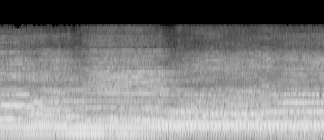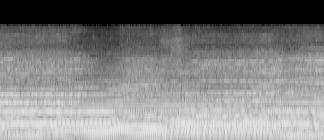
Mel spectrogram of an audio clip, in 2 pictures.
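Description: Congregation singing a hymn with church organ accompaniment. The organ holds sustained chords that change every second or so under the voices.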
